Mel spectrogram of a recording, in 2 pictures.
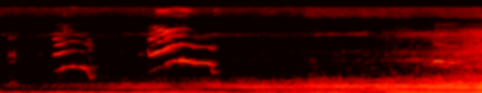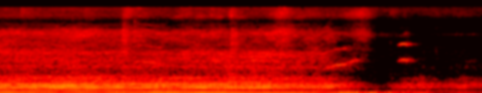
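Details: Baby kittens two weeks old at milk time: two short, high, bent mews open the recording, then a loud low rumbling noise takes over, with faint squeaks near the end.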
